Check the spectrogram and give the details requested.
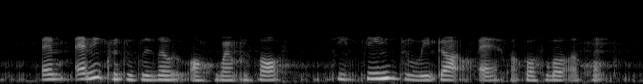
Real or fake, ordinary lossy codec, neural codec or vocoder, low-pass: fake; none; autoencoder, 44.1 kHz, a latent of 192 numbers a frame, MeloTTS; 3.6 kHz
